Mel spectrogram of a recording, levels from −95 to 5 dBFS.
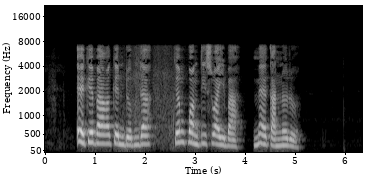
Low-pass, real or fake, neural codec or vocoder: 7.2 kHz; real; none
